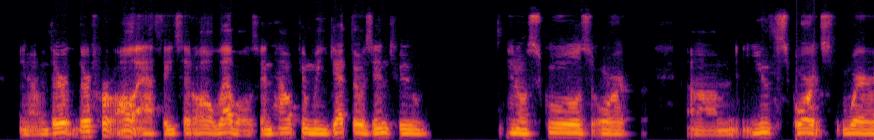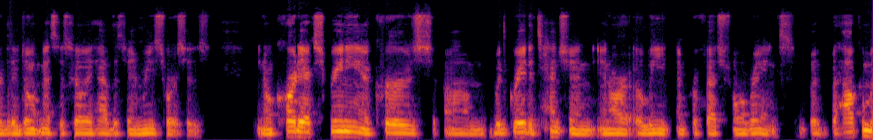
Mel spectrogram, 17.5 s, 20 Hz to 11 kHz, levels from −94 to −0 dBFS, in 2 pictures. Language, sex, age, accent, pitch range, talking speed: English, male, 30-49, American, 90-100 Hz, 175 wpm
